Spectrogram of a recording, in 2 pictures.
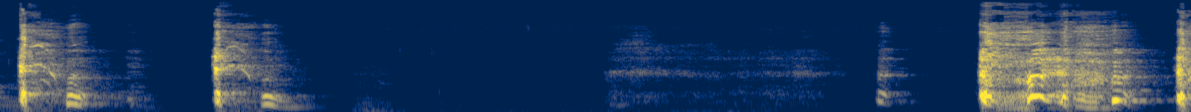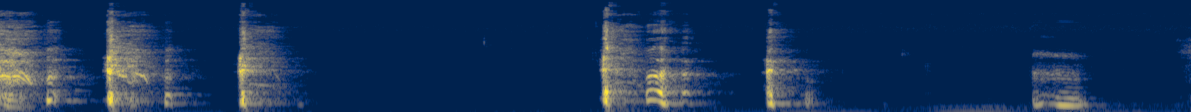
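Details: An adult with a sore throat since the morning gives repeated harsh coughs in several short bouts with pauses between, about ten coughs in all.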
